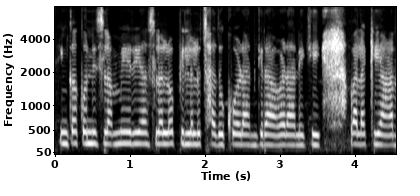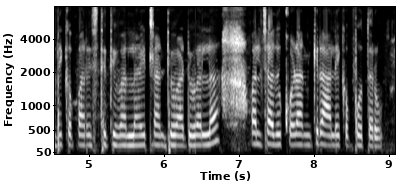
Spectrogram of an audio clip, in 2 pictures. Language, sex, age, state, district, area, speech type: Telugu, female, 18-30, Telangana, Hyderabad, urban, spontaneous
